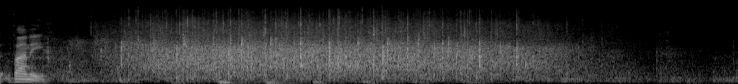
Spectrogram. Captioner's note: applause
